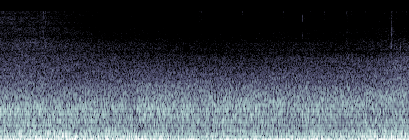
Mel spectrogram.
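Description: Steady low hum of an idling engine under outdoor background noise, with no distinct events.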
